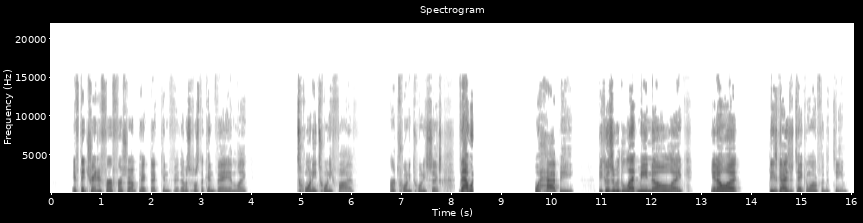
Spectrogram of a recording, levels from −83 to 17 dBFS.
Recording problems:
audio cutting out; at 8.5 s for 1 s

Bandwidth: 15 kHz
